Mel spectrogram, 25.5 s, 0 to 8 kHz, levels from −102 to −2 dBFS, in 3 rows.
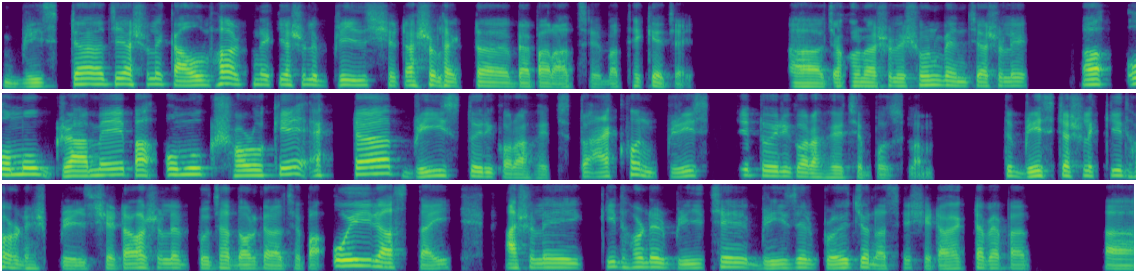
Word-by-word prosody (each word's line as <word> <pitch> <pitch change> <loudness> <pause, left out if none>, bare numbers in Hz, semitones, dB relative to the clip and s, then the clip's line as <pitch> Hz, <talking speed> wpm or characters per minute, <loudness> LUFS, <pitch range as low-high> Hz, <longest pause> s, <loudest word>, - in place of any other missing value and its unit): ব্রিজটা 120 - 0 0.2
যে 190 - +2
আসলে 180 +2 -3
কালভার্ট 155 +6 +4
নাকি 165 +1 -2
আসলে 170 0 -1
ব্রিজ 155 -1 0 0.2
সেটা 145 0 -5
আসলে 155 -1 +2
একটা 135 - -2 0.3
ব্যাপার 115 0 0
আছে 100 +1 -14
বা - - -5
থেকে - - -2
যায়। - - -10 0.8
আ - - +2 0.2
যখন 125 +2 -1
আসলে 130 +1 -2
শুনবেন 155 -2 +1
যে - - -3
আসলে 135 +1 -3 0.6
আ - - +10 0.3
অমুক 215 +2 +6 0.2
গ্রামে 165 +4 +5
বা 180 - +7 0.2
অমুক 215 +1 +4 0.2
সড়কে 180 +4 +3 0.2
একটা 215 +5 +2 0.3
ব্রিজ 160 +6 0 0.2
তৈরি 145 -2 +2
করা 110 -2 0
হয়েছে। 100 -2 -12
তো 145 - -2 0.2
এখন 200 +6 -1 0.2
ব্রিজ 155 +5 -2 0.3
যে 185 - -1
তৈরি 155 -2 +2
করা 130 -3 +3
হয়েছে 115 0 -4
বুঝলাম, 100 -2 -10 0.6
তো - - -2
ব্রিজটা 165 +3 +2
আসলে 165 0 -2
কি 175 - -1
ধরনের 120 -7 -2 0.2
ব্রিজ! 105 -2 -3
সেটাও 130 +3 +1
আসলে 135 +1 -3 0.2
বোঝা 120 +2 -2
দরকার 115 -1 -1
আছে। - - -12
বা - - +1 0.2
ওই 200 +1 +9 0.2
রাস্তায় 135 -6 0 0.5
আসলেই 140 +2 0 0.3
কি 165 - -3
ধরনের 155 0 +2
ব্রিজে- 130 +5 -2 0.2
ব্রিজের 130 +4 -1
প্রয়োজন 135 +4 0
আছে? 105 +3 -15
সেটাও 105 0 -2
একটা 115 - -4
ব্যাপার। 115 -1 -3 0.7
আ 110 - +2
145 Hz, 155 wpm, -24 LUFS, 120-165 Hz, 0.8 s, আ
